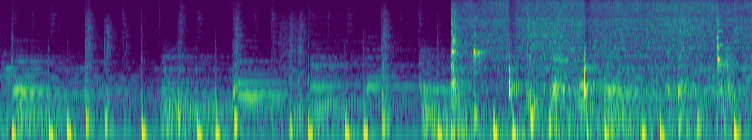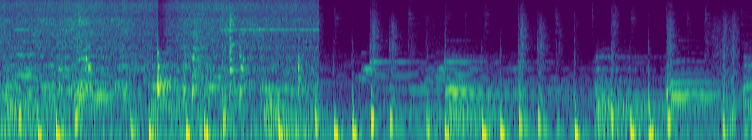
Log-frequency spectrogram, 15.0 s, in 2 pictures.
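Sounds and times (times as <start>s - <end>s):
background music: 0.0s - 15.0s
wooden spatula scraping a pan: 4.5s - 10.6s
tomatoes sizzling in hot oil: 4.5s - 10.7s.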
